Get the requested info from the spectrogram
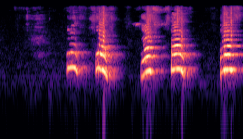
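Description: A woman voicing a dog puppet with imitated dog yips: four short pitched calls, starting a little over half a second in, each falling away at its end.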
